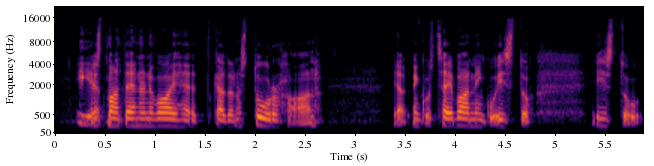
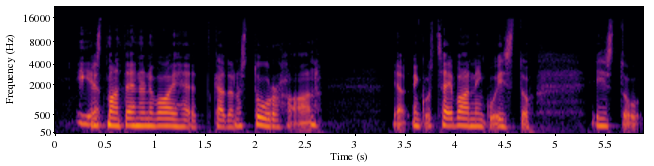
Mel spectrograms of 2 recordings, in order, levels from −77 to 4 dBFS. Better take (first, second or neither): second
